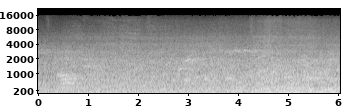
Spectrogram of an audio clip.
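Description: Road traffic noise: a continuous mix of passing vehicle engines, with a low engine drone growing louder about four and a half seconds in. Faint voices are in the background.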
